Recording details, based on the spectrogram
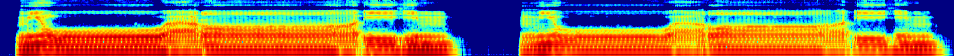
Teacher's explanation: Bighunnah atau dengan ghunah atau didengungkan. Jadi setelah langsung masuk ke huruf wau, maka huruf waunya ini dibaca dengung atau ditahan sebentar. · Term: idgham bighunah, idgham bi gunnah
